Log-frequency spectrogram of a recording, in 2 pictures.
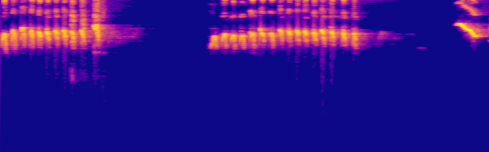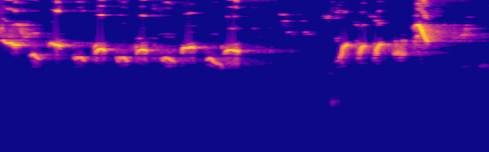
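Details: Full-fill ngentrok singing by a greater green leafbird from Banyuwangi: two bursts of fast buzzy trilling separated by a pause, followed by a long run of varied descending chirps and warbled notes, then a final rising series.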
